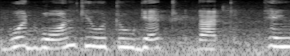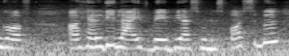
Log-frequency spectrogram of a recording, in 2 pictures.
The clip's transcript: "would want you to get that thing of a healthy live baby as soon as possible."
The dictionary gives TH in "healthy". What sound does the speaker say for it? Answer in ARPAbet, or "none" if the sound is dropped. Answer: T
